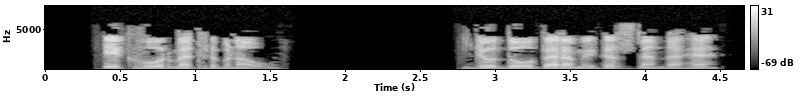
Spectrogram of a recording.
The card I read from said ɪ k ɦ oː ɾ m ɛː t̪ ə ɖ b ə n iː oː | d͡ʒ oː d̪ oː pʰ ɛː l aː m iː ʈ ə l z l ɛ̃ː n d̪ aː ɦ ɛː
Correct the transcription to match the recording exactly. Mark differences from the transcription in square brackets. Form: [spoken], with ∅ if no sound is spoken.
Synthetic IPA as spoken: ɪ k ɦ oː ɾ m ɛː [t̪ʰ] ə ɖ b ə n [aː] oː | d͡ʒ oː d̪ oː [p] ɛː [ɾ] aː m iː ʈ ə [ɾ] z l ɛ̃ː n d̪ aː ɦ ɛː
